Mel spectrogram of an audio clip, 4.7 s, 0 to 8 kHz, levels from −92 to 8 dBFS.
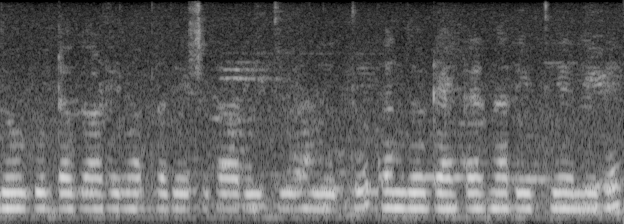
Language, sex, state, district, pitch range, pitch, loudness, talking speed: Kannada, female, Karnataka, Bellary, 205-210 Hz, 210 Hz, -15 LUFS, 140 wpm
